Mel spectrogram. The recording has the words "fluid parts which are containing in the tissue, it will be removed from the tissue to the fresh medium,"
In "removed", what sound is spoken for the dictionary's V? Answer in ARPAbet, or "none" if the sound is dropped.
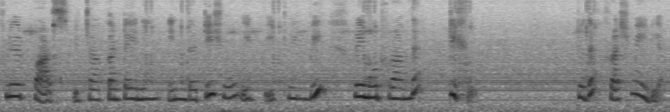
none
